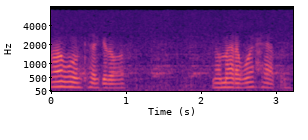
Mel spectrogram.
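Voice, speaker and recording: A woman's voice: deep voice, fairly even intonation, moderate pace, very noisy, close to an everyday voice. An actress playing an affectionate, spirited young American woman in love, in the style of 1940s radio drama. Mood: tender. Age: young adult. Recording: dull old radio recording with music behind.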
